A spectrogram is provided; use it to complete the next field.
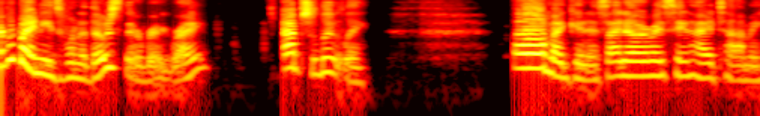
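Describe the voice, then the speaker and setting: Long, frequent pauses from a woman with an American accent, fairly high pitch and lively intonation, in a dry, close sound with no echo. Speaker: travel vlogger living on the road in an RV. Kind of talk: live stream chat with viewers. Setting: inside a camper van on the road. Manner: fast; animated.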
